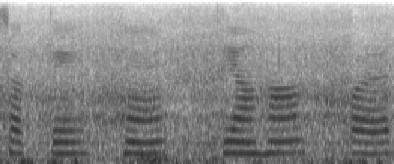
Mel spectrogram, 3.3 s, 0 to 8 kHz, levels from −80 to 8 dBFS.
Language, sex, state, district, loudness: Hindi, female, Chandigarh, Chandigarh, -14 LUFS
